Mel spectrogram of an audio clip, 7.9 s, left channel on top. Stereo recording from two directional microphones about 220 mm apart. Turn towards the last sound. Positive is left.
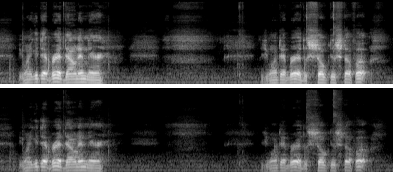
turn(degrees=25)  # may be behind; listen again after turning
